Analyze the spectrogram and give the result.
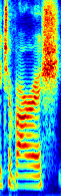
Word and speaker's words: Tavares: Y-U-R-I, Yuri Tavares. Yeah. Oh, it's Portuguese, so it'd be Tavares.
